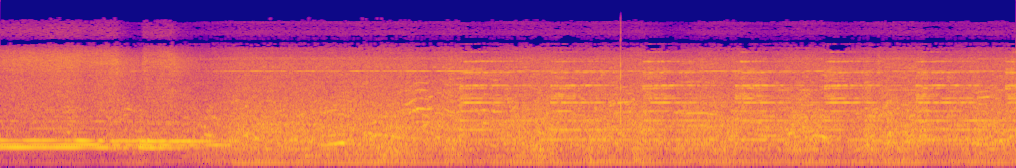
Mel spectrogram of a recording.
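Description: Riverboat steam whistle sounding a steady chord of several tones, which cuts off about two seconds in. A steady hiss follows.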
